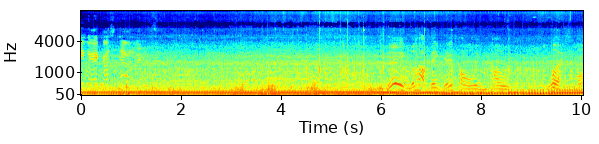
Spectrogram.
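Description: Engine of a Polaris off-road vehicle running steadily as it drives along a rough dirt track, with voices talking over it in the second half.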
